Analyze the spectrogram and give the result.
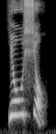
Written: you1 xiu4

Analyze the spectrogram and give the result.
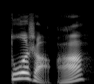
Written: duo1 shao3

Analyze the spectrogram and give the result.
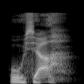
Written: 武侠

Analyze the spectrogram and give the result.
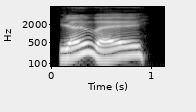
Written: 人为

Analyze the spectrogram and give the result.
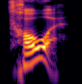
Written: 草案

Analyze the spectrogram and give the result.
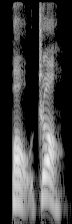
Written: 保障

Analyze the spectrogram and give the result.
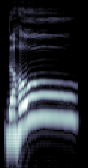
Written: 搂

